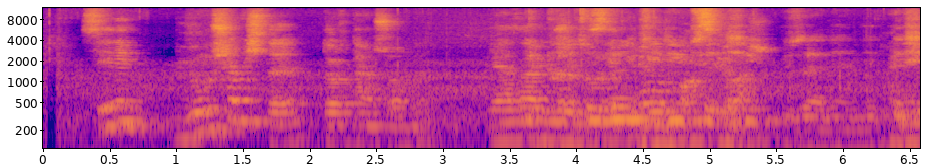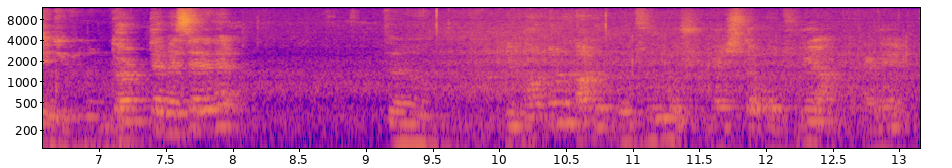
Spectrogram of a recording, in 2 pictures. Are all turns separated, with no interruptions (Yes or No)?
No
